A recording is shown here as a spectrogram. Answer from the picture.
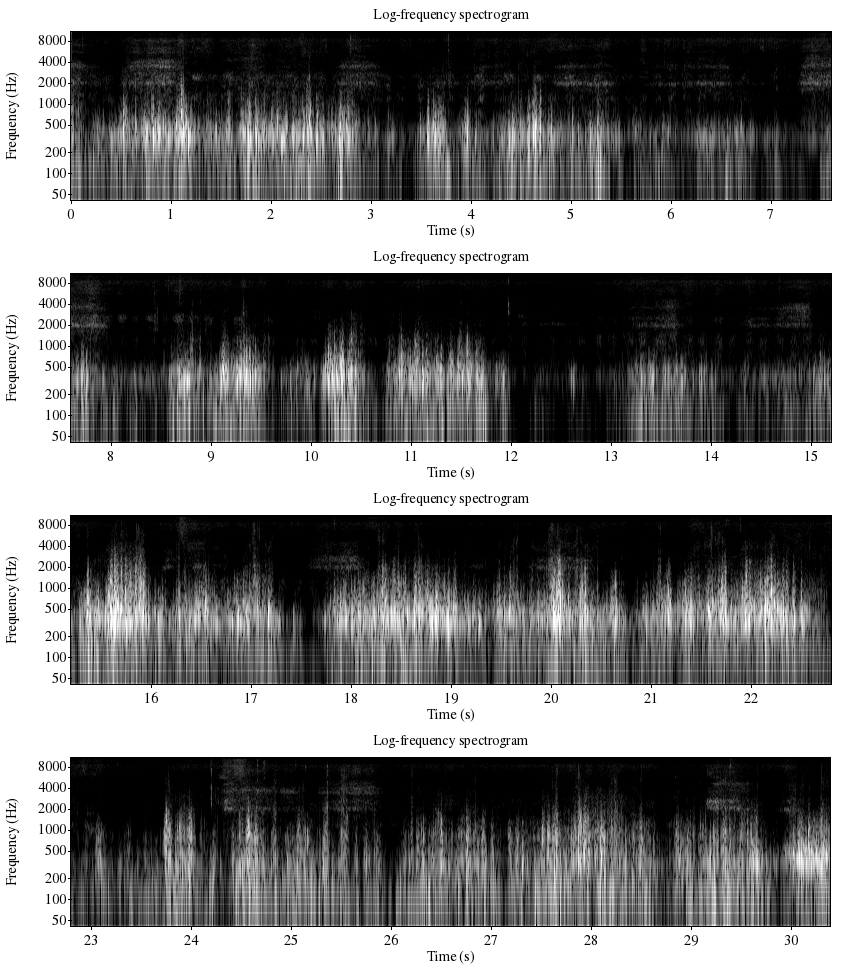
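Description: German Shepherd dogs breathing, panting and nuzzling right at a phone's microphone, with fur brushing it and wind buffeting it in irregular bursts.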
